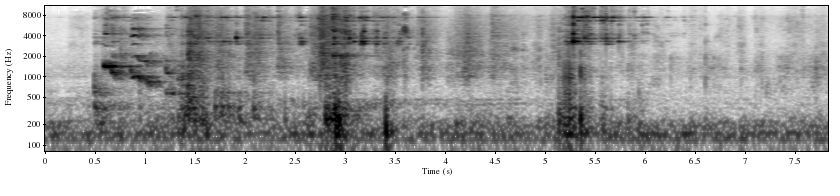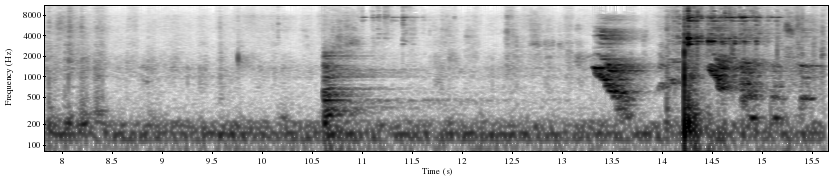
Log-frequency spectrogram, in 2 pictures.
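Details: Six Labrador Retriever puppies playing together in their indoor puppy play room: brief high whining yelps that rise and fall, a few soft growls, and scuffling thumps and clatter of the litter at play.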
